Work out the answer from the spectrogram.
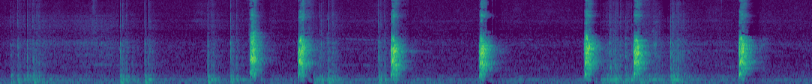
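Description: Small dog barking: a few soft low woofs, then a series of about seven sharp single barks spaced one to two seconds apart.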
